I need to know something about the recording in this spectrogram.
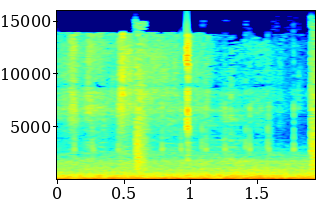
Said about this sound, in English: And I'm in my car and I'm on my way to work, so I hope you guys can hear me okay.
